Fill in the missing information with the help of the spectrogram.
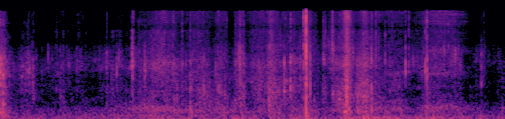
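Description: Rustling and crinkling of leaf litter and undergrowth being handled, with a few sharp snaps, the loudest about three seconds in.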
